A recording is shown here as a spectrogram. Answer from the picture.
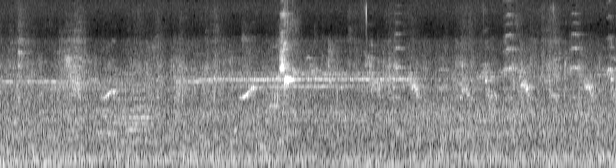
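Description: Small birds chirping in the background over a steady low hiss: short rising chirps and thin high calls, the loudest about three seconds in.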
